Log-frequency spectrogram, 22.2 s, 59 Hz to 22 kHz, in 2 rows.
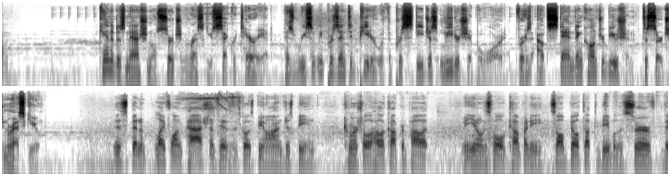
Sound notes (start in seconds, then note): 11.8 voiceover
